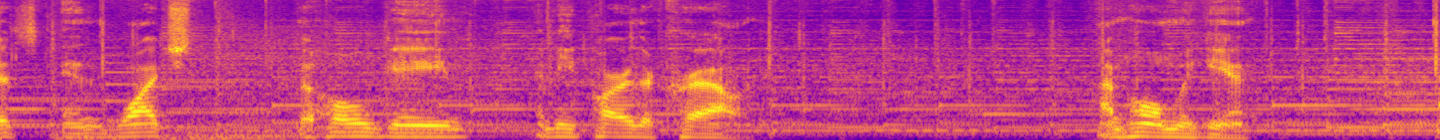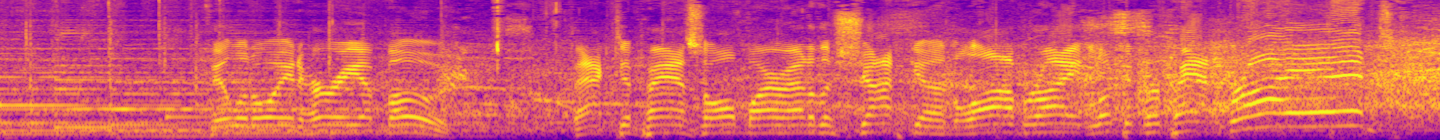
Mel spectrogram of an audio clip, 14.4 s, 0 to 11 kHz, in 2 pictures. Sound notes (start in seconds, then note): 8.1 radio call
